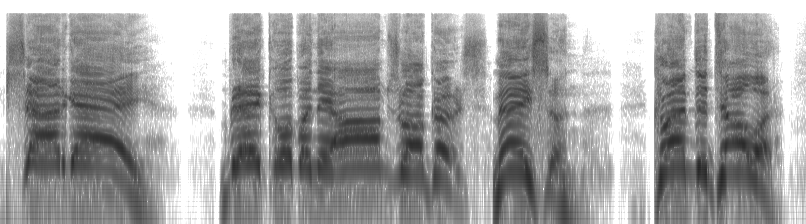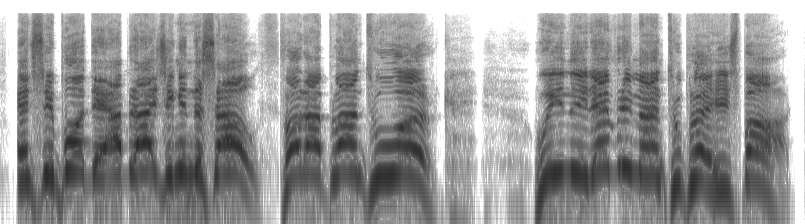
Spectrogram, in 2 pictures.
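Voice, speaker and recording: An actor voicing a fierce Russian soldier prisoner leading a revolt in a video game, with a gravelly voice and emphatic, rousing delivery. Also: male voice, very high-pitched, very animated, takes it slowly, pushed and bright, heavy reverb, raised voice, big-room sound, far from the mic, heavily acted. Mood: commanding, fired-up.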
